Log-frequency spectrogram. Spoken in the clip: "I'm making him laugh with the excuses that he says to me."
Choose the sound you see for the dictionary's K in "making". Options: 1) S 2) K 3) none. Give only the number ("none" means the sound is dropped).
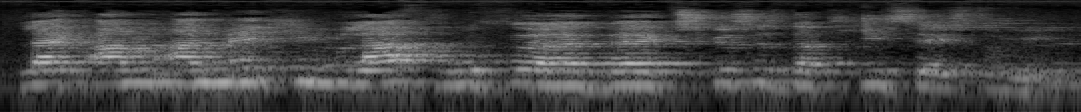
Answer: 3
